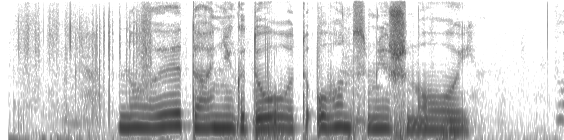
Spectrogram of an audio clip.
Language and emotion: Russian, sad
